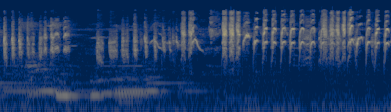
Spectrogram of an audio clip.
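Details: Long-tailed shrike, tame and in full song, packed with mimicked fills for training other birds: continuous varied chattering, buzzy notes and slurred whistles, ending in a long rapid string of loud clipped notes; a faint low warbling sound underneath early on.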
